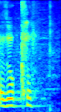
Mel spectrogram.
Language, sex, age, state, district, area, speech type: Punjabi, female, 30-45, Punjab, Shaheed Bhagat Singh Nagar, urban, read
